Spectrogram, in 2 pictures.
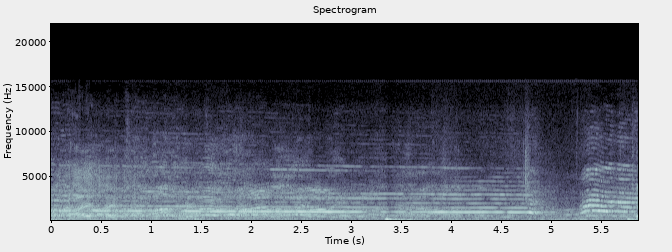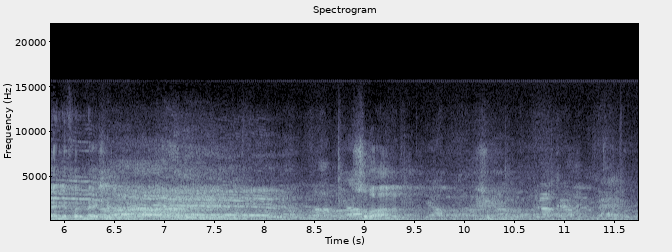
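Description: A man chants loudly into a microphone, holding long notes.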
